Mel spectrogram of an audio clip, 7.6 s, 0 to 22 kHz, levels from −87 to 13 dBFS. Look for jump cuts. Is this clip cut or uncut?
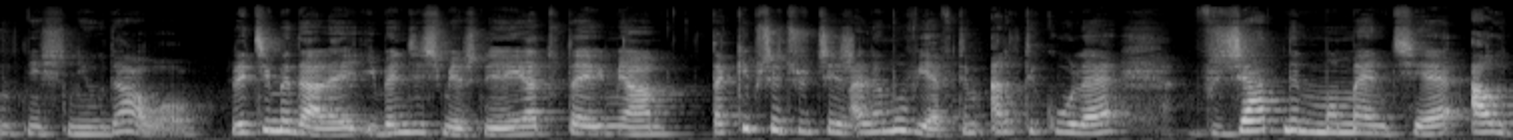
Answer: cut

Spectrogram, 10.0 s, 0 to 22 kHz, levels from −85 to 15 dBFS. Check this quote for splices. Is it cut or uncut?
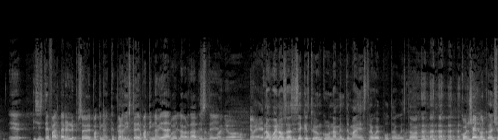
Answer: cut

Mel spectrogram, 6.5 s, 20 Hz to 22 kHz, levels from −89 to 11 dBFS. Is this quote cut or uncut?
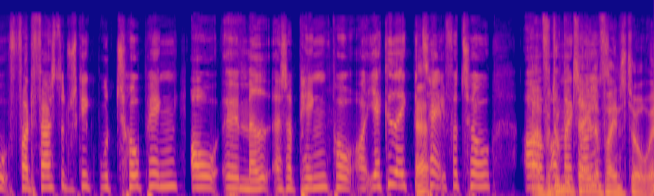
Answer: cut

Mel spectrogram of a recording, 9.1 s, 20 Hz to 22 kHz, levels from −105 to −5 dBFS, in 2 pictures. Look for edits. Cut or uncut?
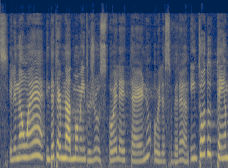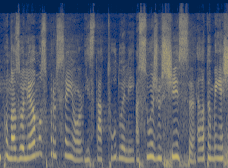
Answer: cut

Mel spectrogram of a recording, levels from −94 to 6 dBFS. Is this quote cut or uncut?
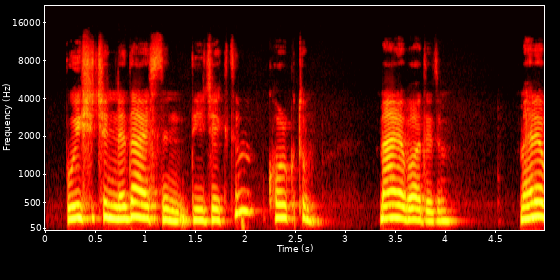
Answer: uncut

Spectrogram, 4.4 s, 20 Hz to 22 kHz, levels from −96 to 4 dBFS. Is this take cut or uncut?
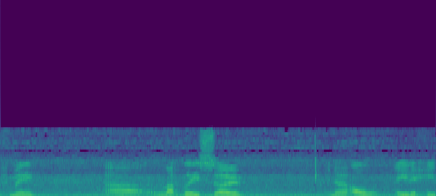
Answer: uncut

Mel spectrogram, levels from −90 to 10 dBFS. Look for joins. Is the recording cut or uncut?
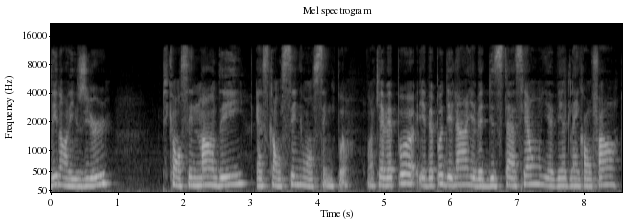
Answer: uncut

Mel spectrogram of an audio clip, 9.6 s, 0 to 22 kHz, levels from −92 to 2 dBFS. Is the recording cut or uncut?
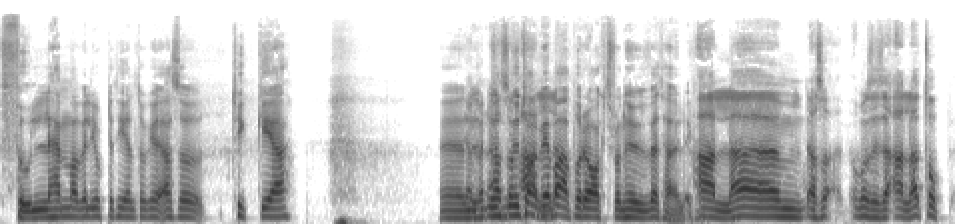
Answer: uncut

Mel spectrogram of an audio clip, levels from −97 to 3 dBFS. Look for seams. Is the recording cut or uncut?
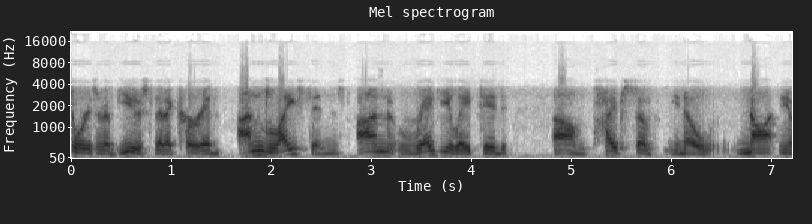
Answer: cut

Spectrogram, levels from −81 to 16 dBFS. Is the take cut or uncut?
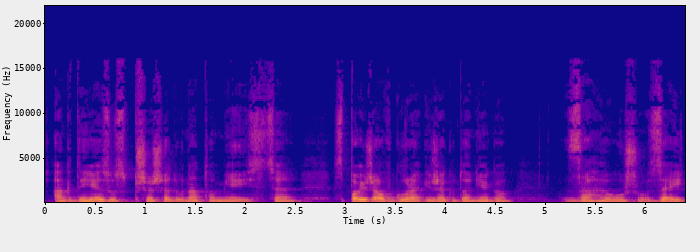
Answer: uncut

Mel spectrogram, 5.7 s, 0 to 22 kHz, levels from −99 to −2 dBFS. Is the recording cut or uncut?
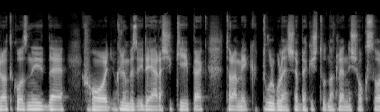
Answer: cut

